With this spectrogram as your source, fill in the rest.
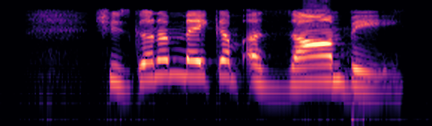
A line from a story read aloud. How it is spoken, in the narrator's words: Mooch hollered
